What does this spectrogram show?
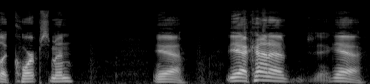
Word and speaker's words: corpsman: it is it is Corman you don't pronounce the S yeah I mean it's not very good for a guy delivering first aid to be called a corpsan yeah yeah kind of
